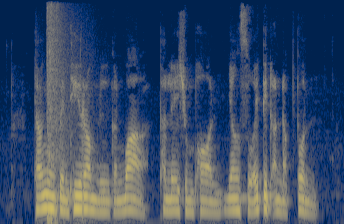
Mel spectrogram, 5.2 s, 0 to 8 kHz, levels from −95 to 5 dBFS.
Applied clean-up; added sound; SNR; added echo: none; Gunshot, gunfire; 15 dB; none.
